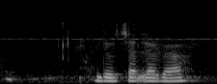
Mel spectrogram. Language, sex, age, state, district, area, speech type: Manipuri, male, 30-45, Manipur, Chandel, rural, spontaneous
